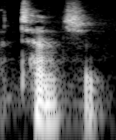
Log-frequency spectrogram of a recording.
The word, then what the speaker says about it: attention: the T is still strong because the word's stress falls on the second syllable. It's attention.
